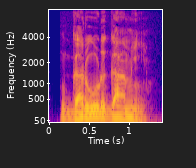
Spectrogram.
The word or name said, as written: गरूड़गामी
